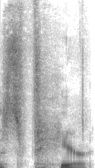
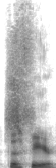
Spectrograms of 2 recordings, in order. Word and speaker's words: Sphere: you think it means I don't think that's how you pronounce it it's spear spere sphere it's the sphere fear yeah so what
